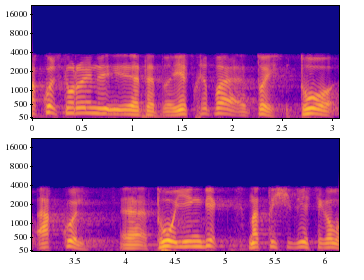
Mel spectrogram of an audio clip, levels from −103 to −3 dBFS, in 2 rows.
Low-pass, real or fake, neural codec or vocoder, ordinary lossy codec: 3.6 kHz; real; none; Opus, 64 kbps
